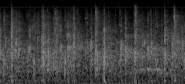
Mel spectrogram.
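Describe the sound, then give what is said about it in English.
An audience breaks into steady applause, a dense wash of many hands clapping at a fairly even loudness throughout, with no voices standing out above it. “It is a good place to clap.”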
